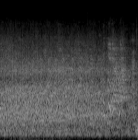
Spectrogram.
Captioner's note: laughter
